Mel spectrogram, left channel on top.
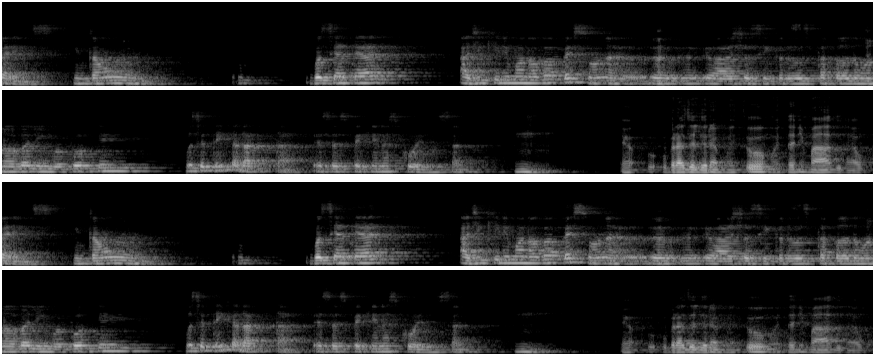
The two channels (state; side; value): normal; both; correlation 0.79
